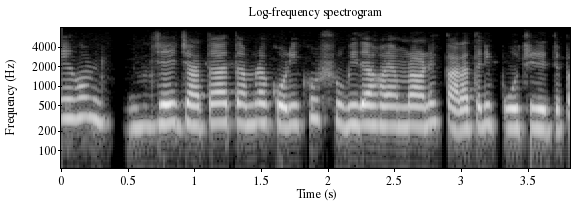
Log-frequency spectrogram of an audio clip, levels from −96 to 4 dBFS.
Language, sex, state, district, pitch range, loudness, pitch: Bengali, female, West Bengal, Kolkata, 235-270 Hz, -17 LUFS, 255 Hz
